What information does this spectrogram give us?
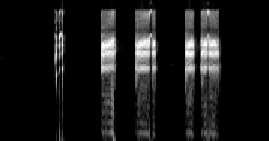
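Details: Black francolin calling at Rokhri: a harsh, grating series of short rasping bursts, one single note then three doubled ones spaced about half a second apart, against silence.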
